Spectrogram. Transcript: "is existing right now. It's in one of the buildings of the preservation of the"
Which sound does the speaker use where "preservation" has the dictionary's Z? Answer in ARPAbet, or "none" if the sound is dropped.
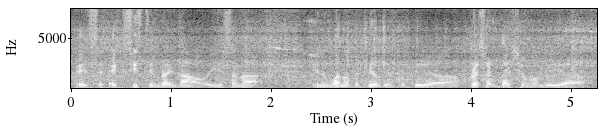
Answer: S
